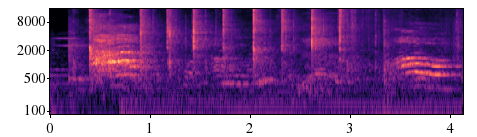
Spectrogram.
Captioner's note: family claps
